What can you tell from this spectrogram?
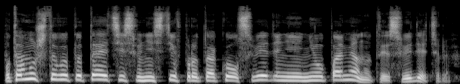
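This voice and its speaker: A man's voice: high voice, expressive, a little fast, mellow, no room sound, studio quality, pitched above the performer's own voice. A man doing a firm, objecting lawyer. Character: exasperated male defense lawyer, firm.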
